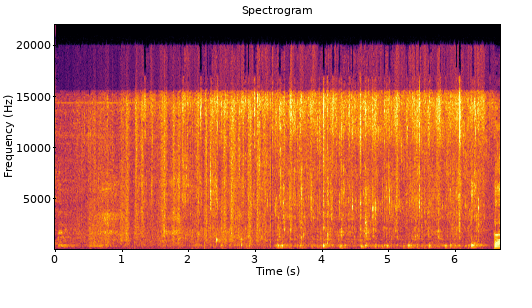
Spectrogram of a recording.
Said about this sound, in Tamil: அதே தண்ணி பச்சை தண்ணி ஊற்றி விடாதீங்க, நம்ம வடித்த தண்ணியே தான் ஊற்றணும்.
